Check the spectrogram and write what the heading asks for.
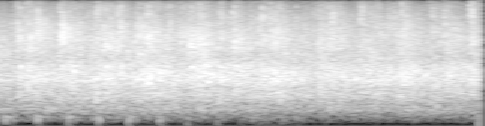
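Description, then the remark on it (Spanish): Steady audience applause, a dense wash of many hands clapping at an even level for a few seconds, with no one speaking over it. “Apláudale, para que no digan que no aplaudimos.”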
